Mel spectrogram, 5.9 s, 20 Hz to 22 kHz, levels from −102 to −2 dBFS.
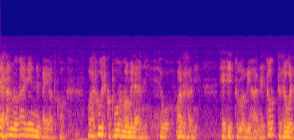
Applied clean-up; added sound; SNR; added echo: none; none; none; reverberation time 0.2 s.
